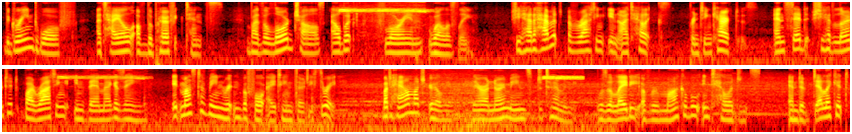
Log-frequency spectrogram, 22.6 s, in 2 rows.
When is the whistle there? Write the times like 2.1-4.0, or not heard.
4.5-5.8, 12.0-13.3, 17.4-19.1.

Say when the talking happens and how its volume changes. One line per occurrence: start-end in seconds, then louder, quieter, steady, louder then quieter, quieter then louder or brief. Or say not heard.
0.0-22.5 steady.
